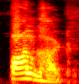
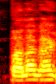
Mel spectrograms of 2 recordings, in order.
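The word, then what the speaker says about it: पालघाट: सो देखो जो हमारा पास हो रहा है इनका नाम है हमारा पाल घाट। पाला घाट आपको पढ़ने में लगेगा, बट एक्चुअली इसका प्रोनाउंसिएशन है पाल घाट।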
